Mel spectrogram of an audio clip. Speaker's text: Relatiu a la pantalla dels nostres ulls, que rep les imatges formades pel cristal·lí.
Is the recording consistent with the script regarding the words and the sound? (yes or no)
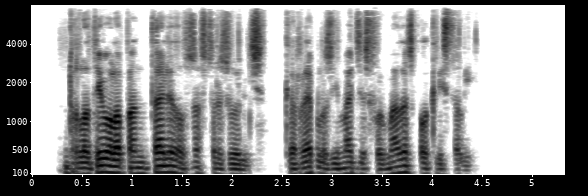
yes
